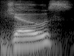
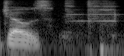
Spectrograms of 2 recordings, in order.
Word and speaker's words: Jose: reason whatsoever other than you mispronounced his name Jose. Did I mispronounce it or did you mishear it? You said Joe's.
